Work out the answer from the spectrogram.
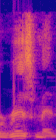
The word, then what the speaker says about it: ResMed: Boston Scientific, Stryker, Intuitive Surgical, and ResMed, or ResMed, it's spelled R-E-S-M-E-D.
